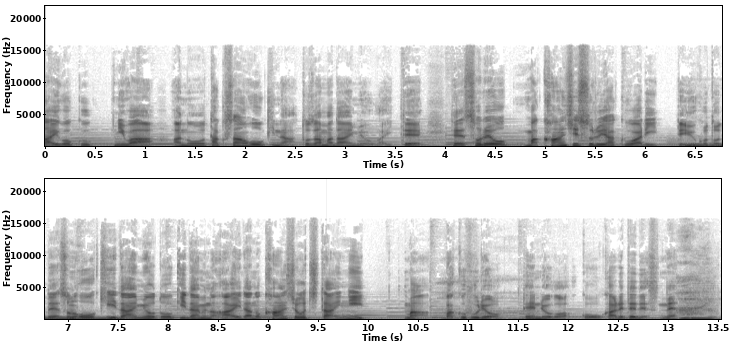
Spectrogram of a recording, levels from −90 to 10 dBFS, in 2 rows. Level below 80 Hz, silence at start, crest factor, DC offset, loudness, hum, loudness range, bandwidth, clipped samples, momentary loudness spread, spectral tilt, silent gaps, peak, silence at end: -50 dBFS; 0 s; 20 dB; under 0.1%; -20 LUFS; none; 3 LU; 16 kHz; under 0.1%; 7 LU; -5 dB/octave; none; 0 dBFS; 0 s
